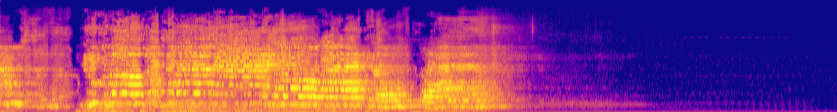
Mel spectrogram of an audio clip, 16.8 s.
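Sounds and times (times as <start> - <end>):
vocals: 0.0 - 10.4.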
